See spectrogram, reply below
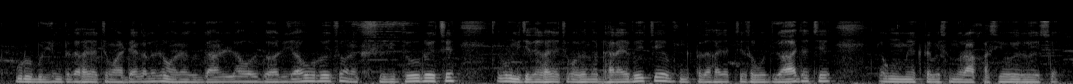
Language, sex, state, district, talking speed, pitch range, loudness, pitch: Bengali, male, West Bengal, Dakshin Dinajpur, 195 wpm, 115-135 Hz, -33 LUFS, 120 Hz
